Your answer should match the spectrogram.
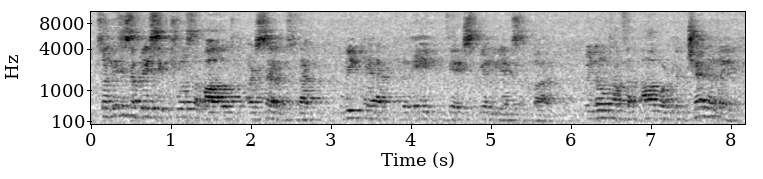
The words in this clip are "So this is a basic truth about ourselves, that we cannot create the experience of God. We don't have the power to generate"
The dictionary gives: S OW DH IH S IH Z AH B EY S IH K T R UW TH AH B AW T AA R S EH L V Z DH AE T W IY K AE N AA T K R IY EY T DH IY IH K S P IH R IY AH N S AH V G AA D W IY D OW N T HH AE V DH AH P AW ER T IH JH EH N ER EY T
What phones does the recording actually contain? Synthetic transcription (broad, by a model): S OW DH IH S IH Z AH B EY S IH K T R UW S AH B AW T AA R S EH L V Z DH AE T W IY K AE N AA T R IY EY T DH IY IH K S P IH R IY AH N S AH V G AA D W IY D OW N T HH AE V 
